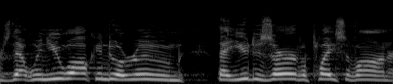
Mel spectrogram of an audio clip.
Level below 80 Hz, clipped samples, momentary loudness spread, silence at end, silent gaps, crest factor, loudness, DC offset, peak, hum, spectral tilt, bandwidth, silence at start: -76 dBFS; under 0.1%; 8 LU; 0 s; none; 16 dB; -29 LUFS; under 0.1%; -14 dBFS; none; -5.5 dB/octave; 11 kHz; 0 s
